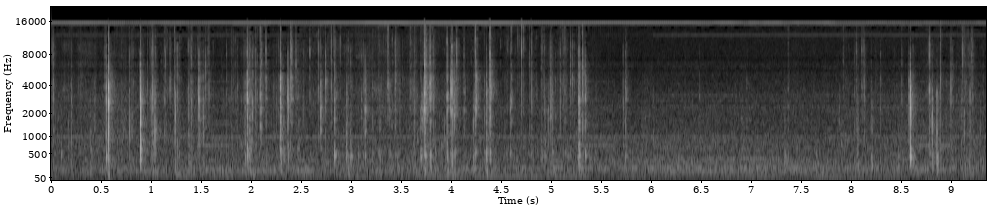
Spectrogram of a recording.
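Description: Several fingertips tap the top of a full, flat rectangular Soft Nougat bar in a crinkly plastic wrapper, making quick, bright crinkling clicks in uneven bursts. The hand lifts briefly, leaving a quiet stretch, before a few final taps return near the end.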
